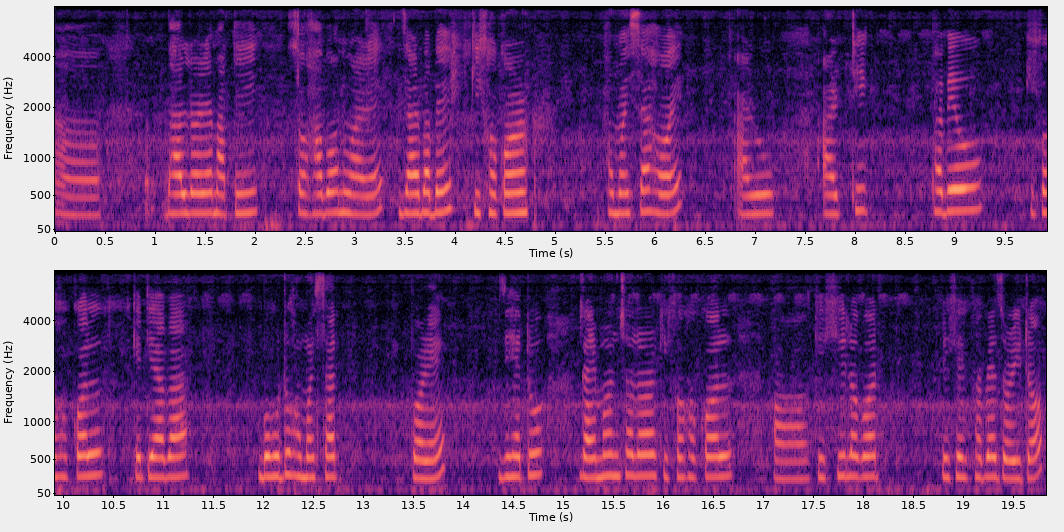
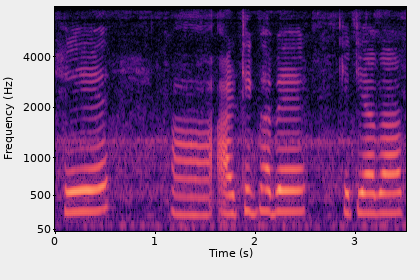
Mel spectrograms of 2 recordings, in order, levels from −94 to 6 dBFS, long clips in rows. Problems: none marked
